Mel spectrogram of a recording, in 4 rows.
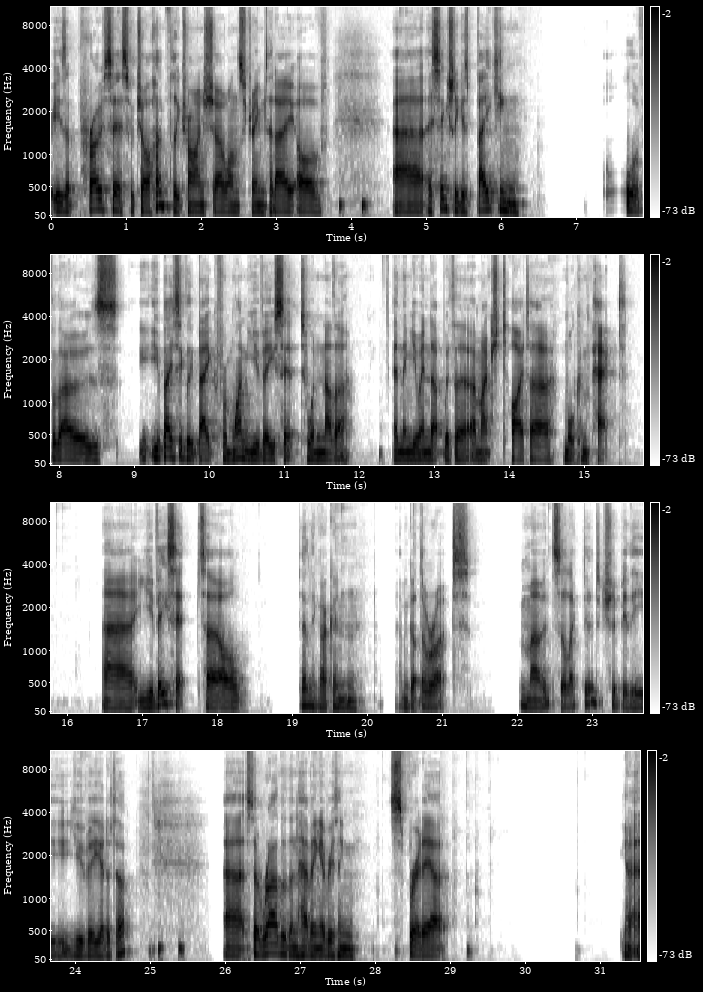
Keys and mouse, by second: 3.8 middle click, 13.2 middle click, 14.9 Tab, 15.8 click, 16.2 a, 19.7 click, 20.8-22.0 drag, 22.5-24.2 drag, 25.2 shift+click, 26.2 Tab, 26.7 Tab, 27.2 a, 28.0 Tab, 28.3 shift+click, 29.2 Tab, 29.5 a.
